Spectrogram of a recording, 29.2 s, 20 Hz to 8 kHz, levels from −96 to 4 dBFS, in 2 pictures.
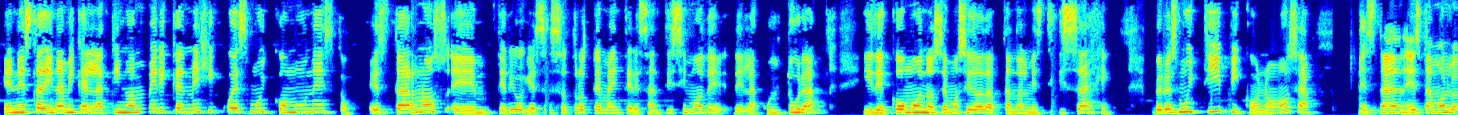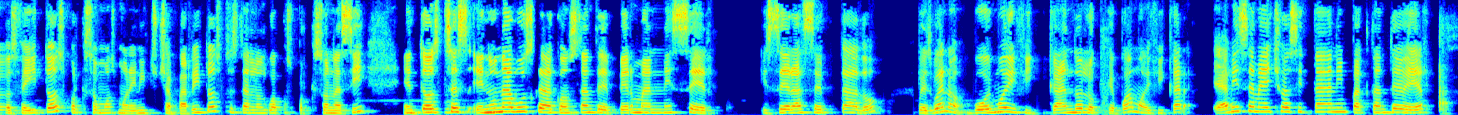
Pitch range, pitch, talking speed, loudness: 200-250 Hz, 220 Hz, 170 wpm, -25 LUFS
